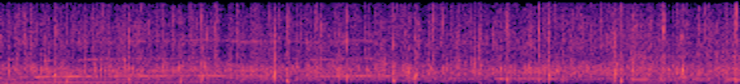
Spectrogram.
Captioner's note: cheering and applause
